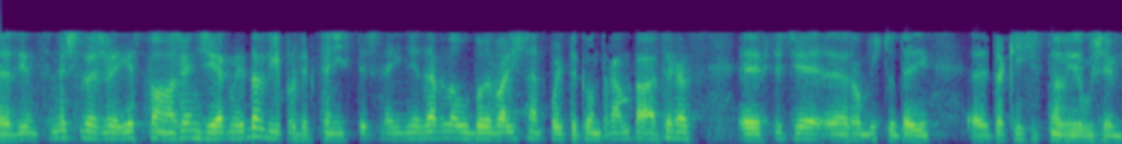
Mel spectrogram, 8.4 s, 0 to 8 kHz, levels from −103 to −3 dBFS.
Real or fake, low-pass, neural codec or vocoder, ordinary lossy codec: fake; 7.2 kHz; codec, 16 kHz, 1 kbps, X-Codec, HuBERT features, trained on general audio; AAC, 16 kbps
